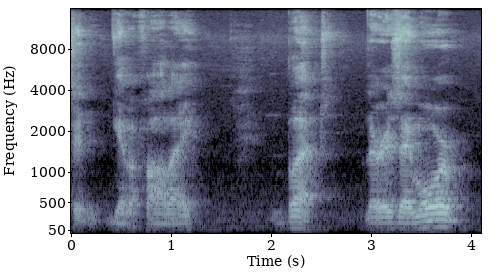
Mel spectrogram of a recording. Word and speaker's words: Gebafal: and the word is g-e-b-a-f-a-l um it's been pronounced gamma fall and then with the absolute character phonetic i've long pronounced it give a folly but there is a more pure proper enunciation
